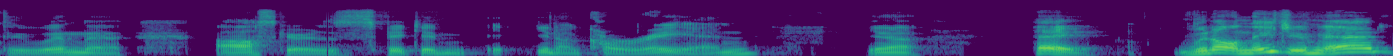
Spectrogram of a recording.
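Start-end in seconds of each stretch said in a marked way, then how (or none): 5.2-6.9 loud, high defiant call; defiant shout. Retold or imitated. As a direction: shout it back at Hollywood. Voicing Parasite's defiant message.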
